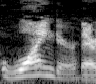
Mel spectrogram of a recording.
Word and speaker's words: Winder: do you pronounce it oh it is winder you know when you play for the windsurge you want to say it the other way around he's a winner i mean he's made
